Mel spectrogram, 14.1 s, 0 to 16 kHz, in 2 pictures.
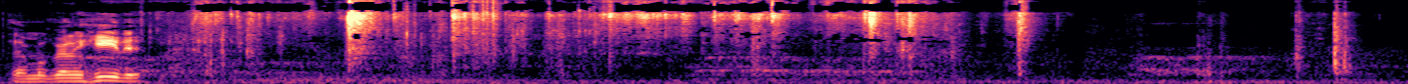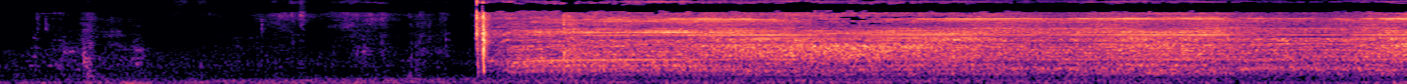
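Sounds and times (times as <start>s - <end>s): rustling handling noise: 0.7s - 5.4s
tools clicking and knocking: 1.0s - 5.3s.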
